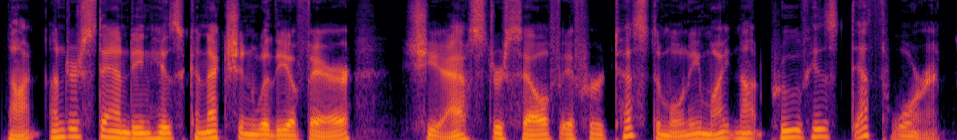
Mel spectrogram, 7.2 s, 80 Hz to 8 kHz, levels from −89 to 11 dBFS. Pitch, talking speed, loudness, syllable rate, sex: 115 Hz, 160 wpm, -18 LUFS, 5.0 syllables/s, male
